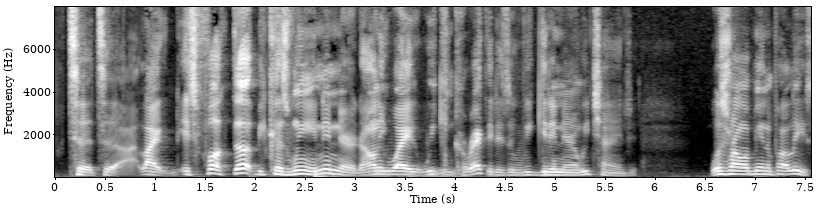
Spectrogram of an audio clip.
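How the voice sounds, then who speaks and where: This man has a fairly high pitch and ordinary pitch variation. He moves at a fairly quick pace with big swings in loudness. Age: 30s. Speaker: guest, former street figure and father. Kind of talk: casual chat.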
